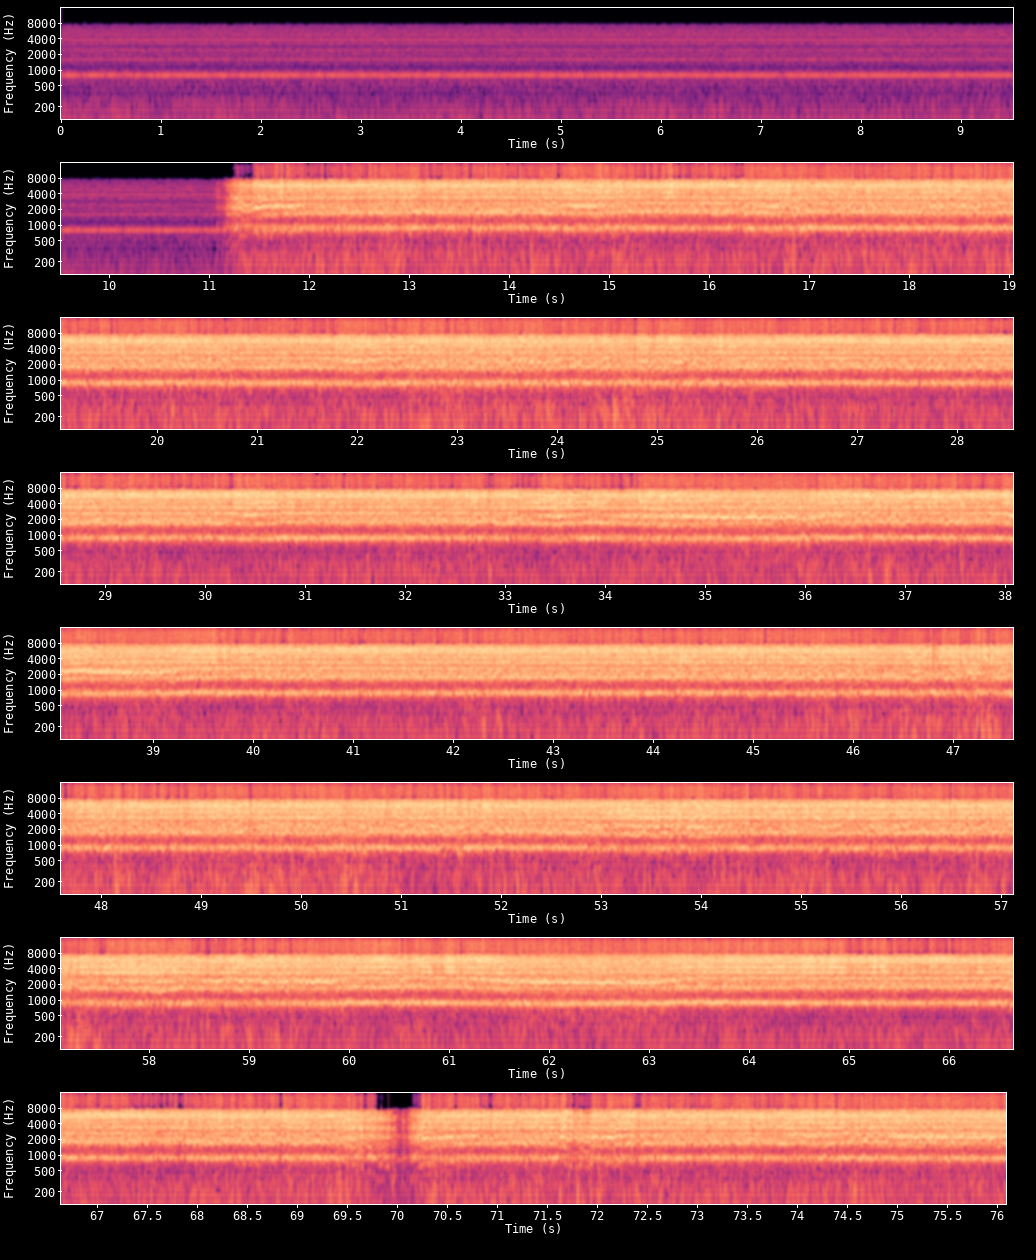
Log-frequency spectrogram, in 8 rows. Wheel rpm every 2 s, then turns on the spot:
0, 0, 0, 0, 0, 40, 230, 230, 230, 230, 230, 220, 220, 230, 230, 230, 230, 220, 220, 220, 240, 230, 230, 240, 230, 230, 230, 220, 230, 210, 220, 220, 230, 240, 160, 170, 210, 220.
none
